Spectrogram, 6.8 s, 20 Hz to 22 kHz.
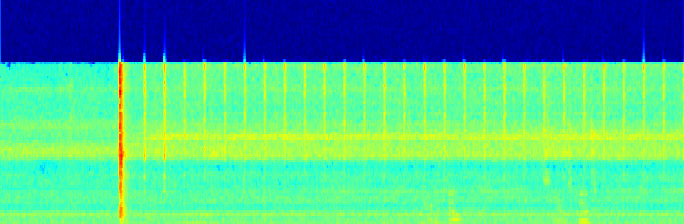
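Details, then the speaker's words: Glow Worm Micron 50FF boiler fan after WD40 applied to the motor shaft, cover refitted: steady even hum with no squeal or whine; fan now spins freely, normal operation. "all right it sounds a lot better doesn't have that like pitch kind of squeal"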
